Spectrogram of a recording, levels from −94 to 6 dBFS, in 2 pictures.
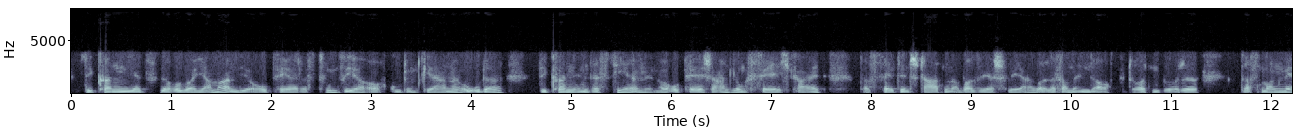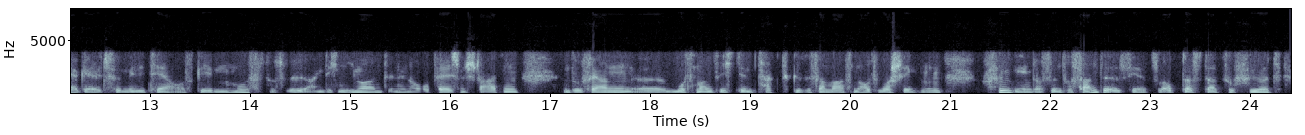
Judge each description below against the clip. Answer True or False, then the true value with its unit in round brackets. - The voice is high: False (120 Hz)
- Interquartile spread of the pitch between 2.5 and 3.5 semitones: True (2.8 semitones)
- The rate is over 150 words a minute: True (175 wpm)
